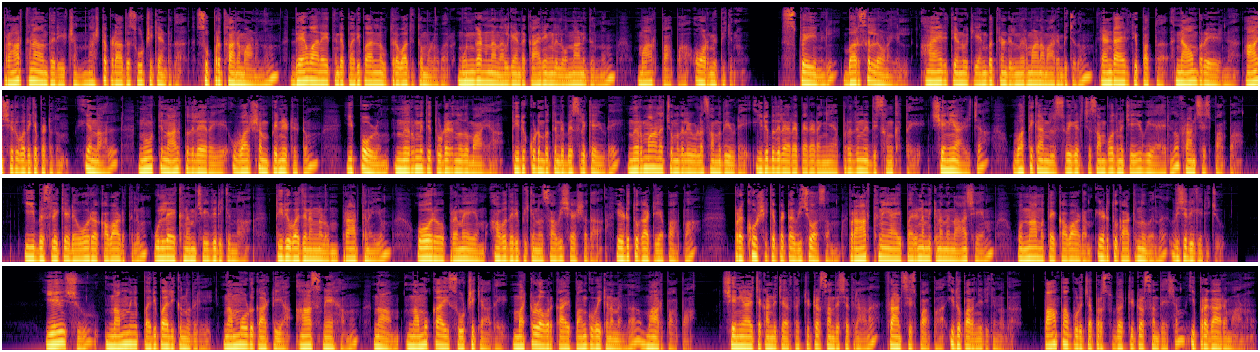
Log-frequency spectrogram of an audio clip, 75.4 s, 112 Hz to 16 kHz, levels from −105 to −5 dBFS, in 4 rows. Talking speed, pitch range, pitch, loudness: 80 wpm, 110-130 Hz, 120 Hz, -21 LUFS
